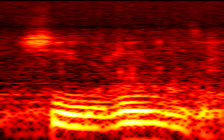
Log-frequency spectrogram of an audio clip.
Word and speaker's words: Shirindzi: Sherenzi. Thank you. Can you please say it again so that we get it right? Sherenzi? Sherenzi. Sherenzi, Chairperson, Sherenzi. She, yes. Sherenzi. She, Re, and then Nzi. Sherenzi.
